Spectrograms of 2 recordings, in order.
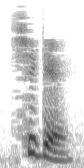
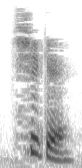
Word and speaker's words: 시계: Okay, now when consonants other than ing or riul are combined with ye, then the sound changes from ye to e.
